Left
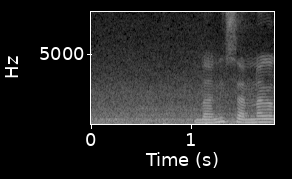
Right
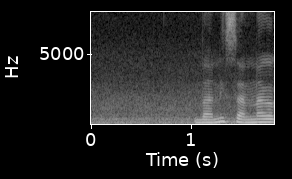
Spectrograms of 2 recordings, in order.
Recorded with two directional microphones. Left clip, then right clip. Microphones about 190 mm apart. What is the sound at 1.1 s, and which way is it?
Speech, 15° right (ahead or behind).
